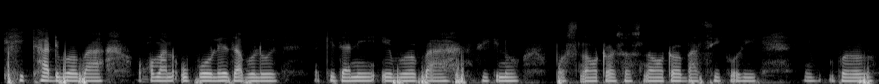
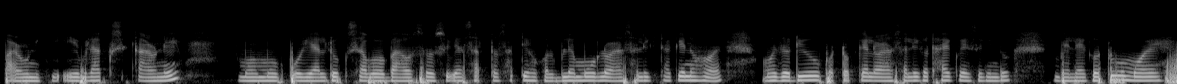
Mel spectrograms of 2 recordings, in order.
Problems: background sounds at intervals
